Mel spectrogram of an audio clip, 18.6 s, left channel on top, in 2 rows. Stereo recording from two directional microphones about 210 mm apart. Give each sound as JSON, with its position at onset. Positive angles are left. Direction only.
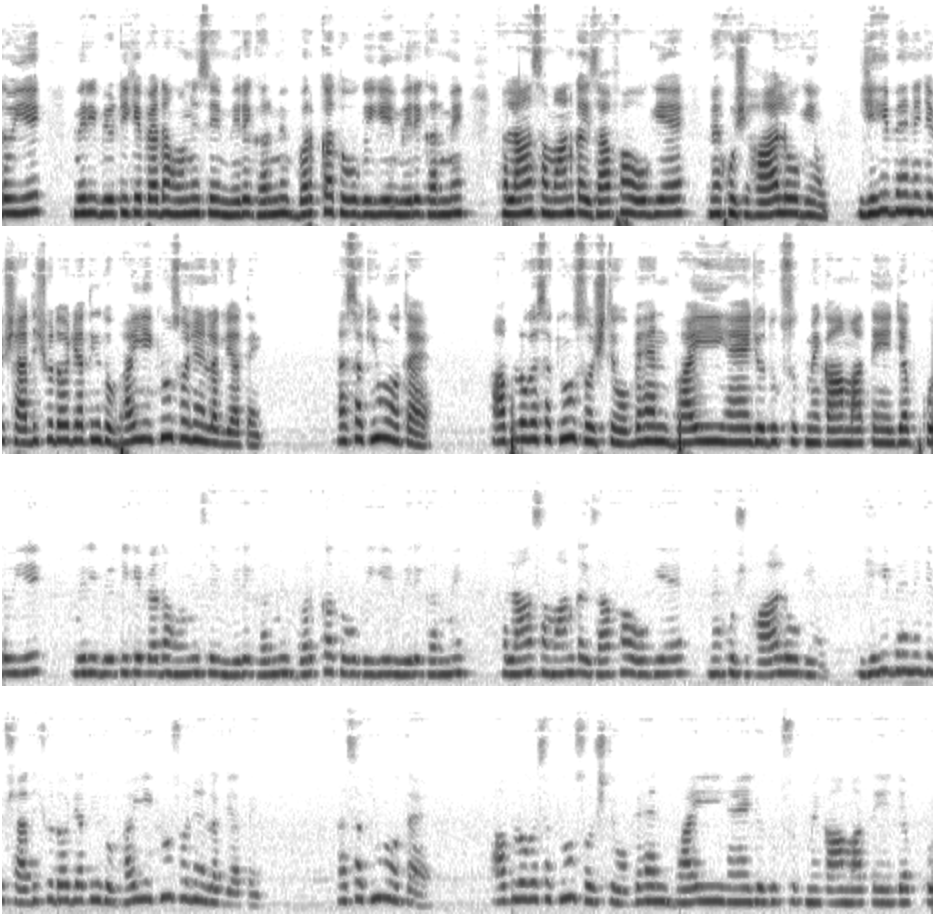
{"t": 0.0, "sound": "speech", "side_deg": 55}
